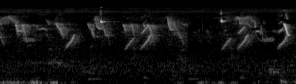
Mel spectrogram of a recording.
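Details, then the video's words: Saffron finch pair, female and male, giving quick, high, downslurred chirps in overlapping clusters, with a few piercing notes. "canários da terra fazendo barulho fêmea e macho"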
